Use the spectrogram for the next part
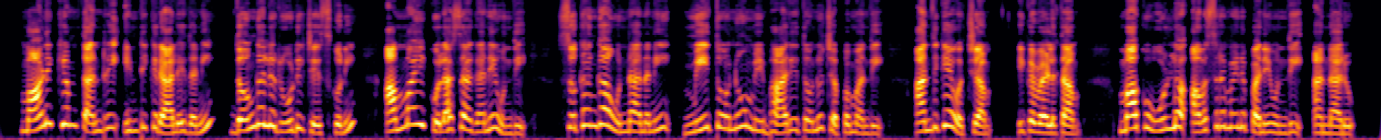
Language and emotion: Telugu, neutral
